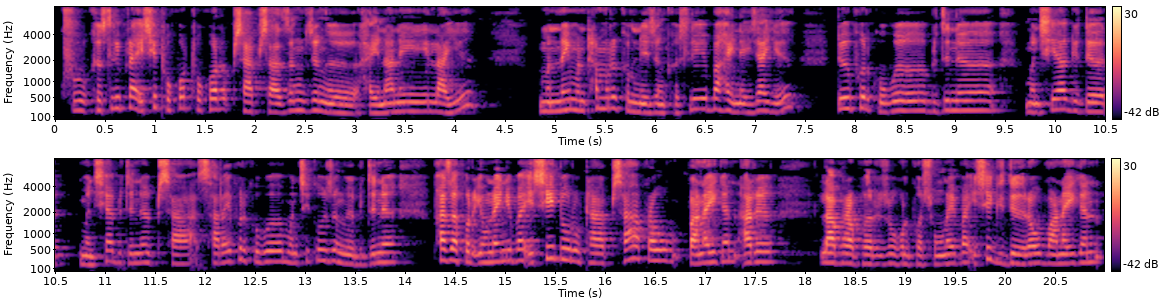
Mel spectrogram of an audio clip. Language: Bodo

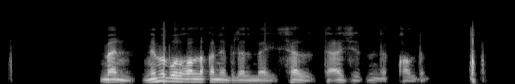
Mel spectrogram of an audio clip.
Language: Uyghur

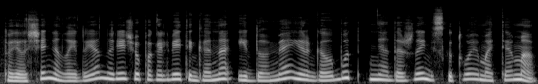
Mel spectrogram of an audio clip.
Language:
Lithuanian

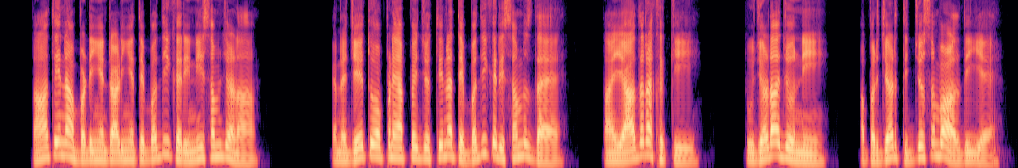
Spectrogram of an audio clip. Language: Kangri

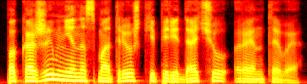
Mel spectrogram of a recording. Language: Russian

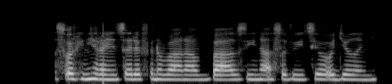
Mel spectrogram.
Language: Czech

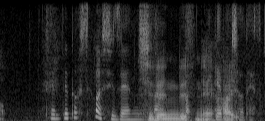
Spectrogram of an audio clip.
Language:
Japanese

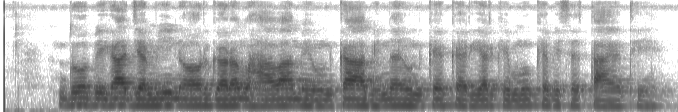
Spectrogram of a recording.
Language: Hindi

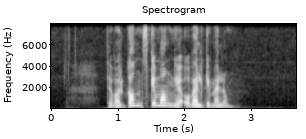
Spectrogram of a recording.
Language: Norwegian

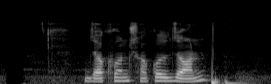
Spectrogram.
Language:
Bangla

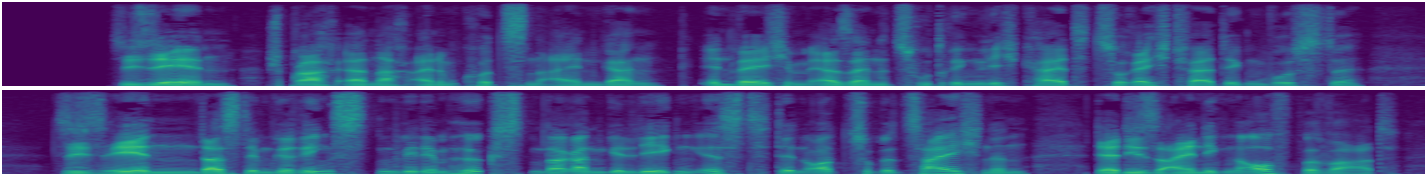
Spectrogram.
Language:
German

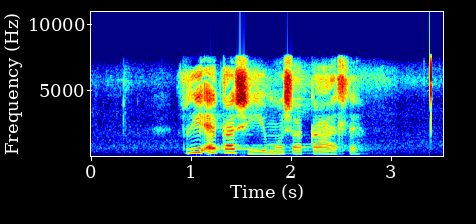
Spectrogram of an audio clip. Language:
Tsonga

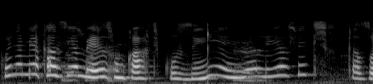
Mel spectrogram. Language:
Portuguese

